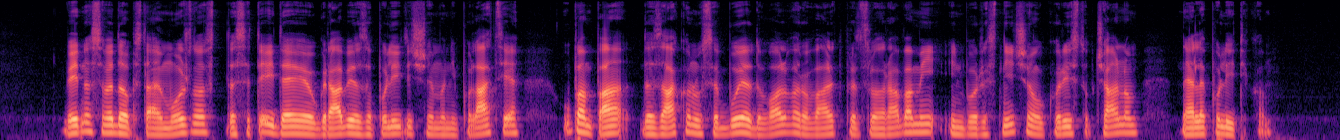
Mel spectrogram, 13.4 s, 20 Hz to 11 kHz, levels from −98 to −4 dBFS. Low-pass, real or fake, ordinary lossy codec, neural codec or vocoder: none; real; none; none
